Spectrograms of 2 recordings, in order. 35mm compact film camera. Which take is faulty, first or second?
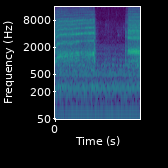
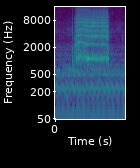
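second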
